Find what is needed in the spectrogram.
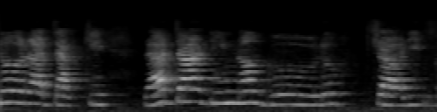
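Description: A young girl chanting a Sindhi nursery rhyme in a high, singsong voice, unaccompanied, in short phrases with held notes.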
